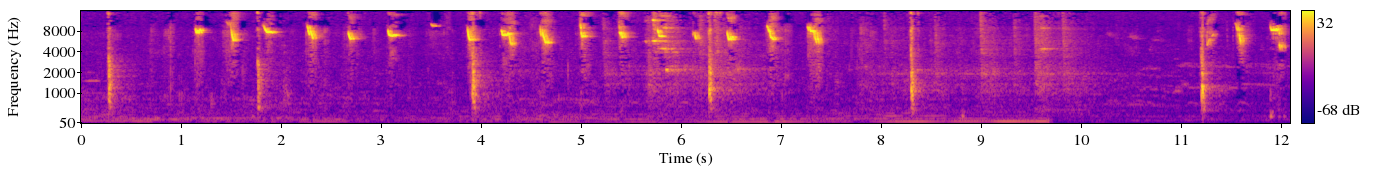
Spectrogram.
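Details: A pest squirrel calling its mother gives fast, high-pitched descending chirps with scattered clicks. A low humming drone underlies the first part and then stops, followed by a short quiet gap before a few final chirps.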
